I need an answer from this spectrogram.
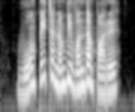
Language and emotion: Tamil, angry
